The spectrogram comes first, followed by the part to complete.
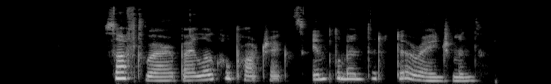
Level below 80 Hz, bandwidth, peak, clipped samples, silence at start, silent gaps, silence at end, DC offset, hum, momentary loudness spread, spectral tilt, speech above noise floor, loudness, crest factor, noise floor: -72 dBFS; 15.5 kHz; -2 dBFS; under 0.1%; 1.05 s; none; 0.7 s; under 0.1%; none; 12 LU; -4.5 dB/octave; 61 dB; -25 LUFS; 24 dB; -85 dBFS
